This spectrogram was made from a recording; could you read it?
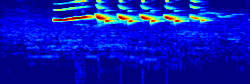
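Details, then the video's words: Orange-headed thrush answering a lure: one rich whistle rises sharply, followed by five quick falling whistled notes, each slightly softer, over about a second and a half. "Reaksi ANIS MERAH Saat Dipancing Suara Ini !! Langsung Nyaut"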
